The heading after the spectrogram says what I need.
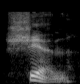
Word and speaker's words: CSHN: So nationwide people abbreviate that as Cshn and they pronounce it shin like you know your shin bone.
